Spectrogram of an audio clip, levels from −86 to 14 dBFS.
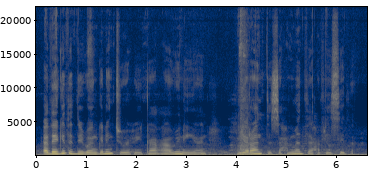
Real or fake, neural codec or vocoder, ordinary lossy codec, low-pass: real; none; none; none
